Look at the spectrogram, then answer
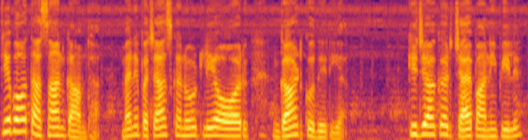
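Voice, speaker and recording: A man's voice: high voice, lively intonation, moderate pace, a bit bright. A man playing a wisecracking, haggling young amateur detective who narrates an audio story with slangy, sarcastic banter. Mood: storytelling. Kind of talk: first-person audio story narration with acted dialogue.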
